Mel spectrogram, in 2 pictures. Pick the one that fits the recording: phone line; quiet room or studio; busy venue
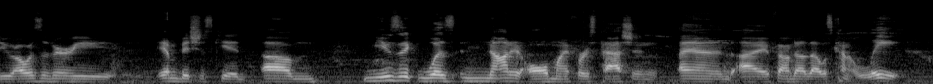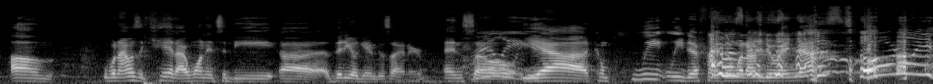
busy venue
